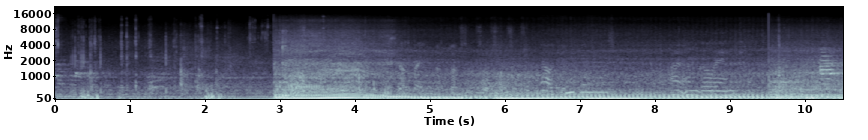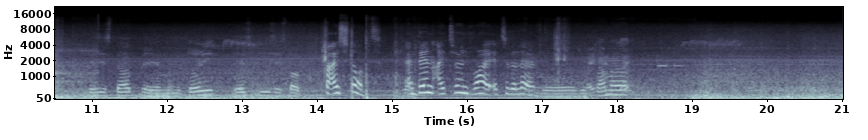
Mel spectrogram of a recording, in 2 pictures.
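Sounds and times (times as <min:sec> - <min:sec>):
scooter engine rumble: 0:00.0 - 0:12.0
wind buffeting microphone: 0:18.3 - 0:21.0.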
